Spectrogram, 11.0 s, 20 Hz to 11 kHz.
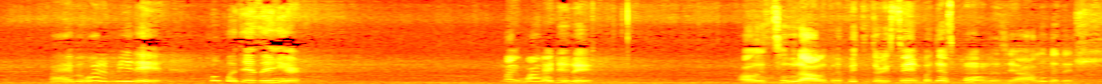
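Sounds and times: supermarket background hum and hiss: 0.0 - 11.0.

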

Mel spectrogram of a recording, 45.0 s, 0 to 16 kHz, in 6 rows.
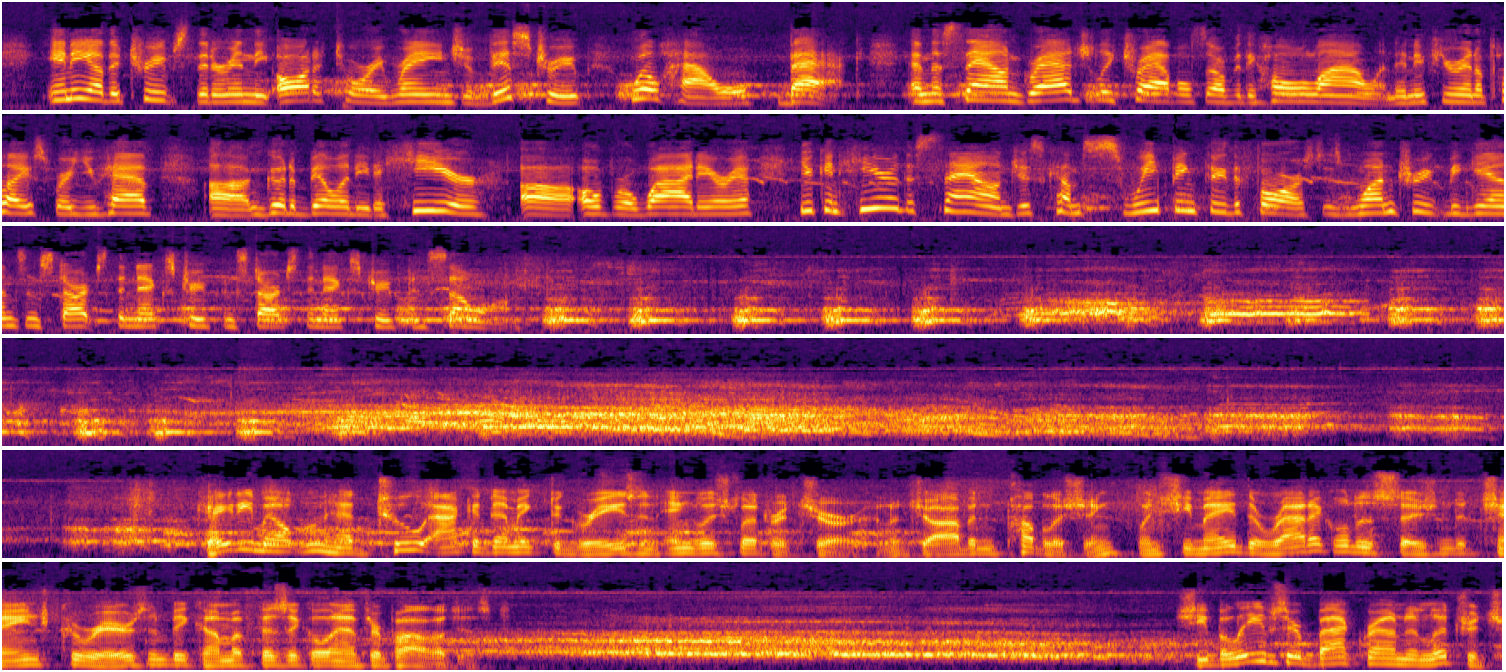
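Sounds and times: howler monkeys howling: 1.0 - 6.7, 10.8 - 34.9, 37.6 - 45.0.

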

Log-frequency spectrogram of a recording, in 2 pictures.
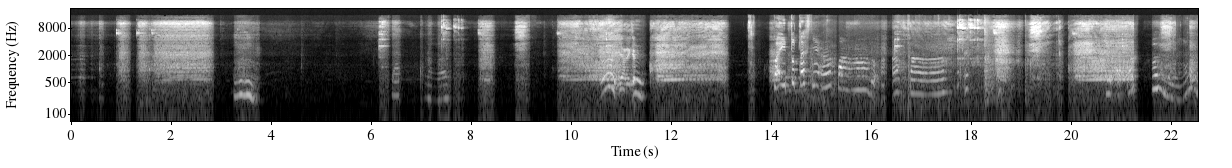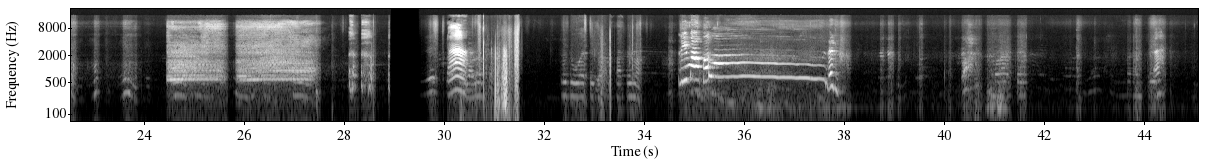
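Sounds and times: child making vocal sounds: 3.3 - 3.8, 16.8 - 17.6, 21.6 - 24.0, 34.7 - 38.0.

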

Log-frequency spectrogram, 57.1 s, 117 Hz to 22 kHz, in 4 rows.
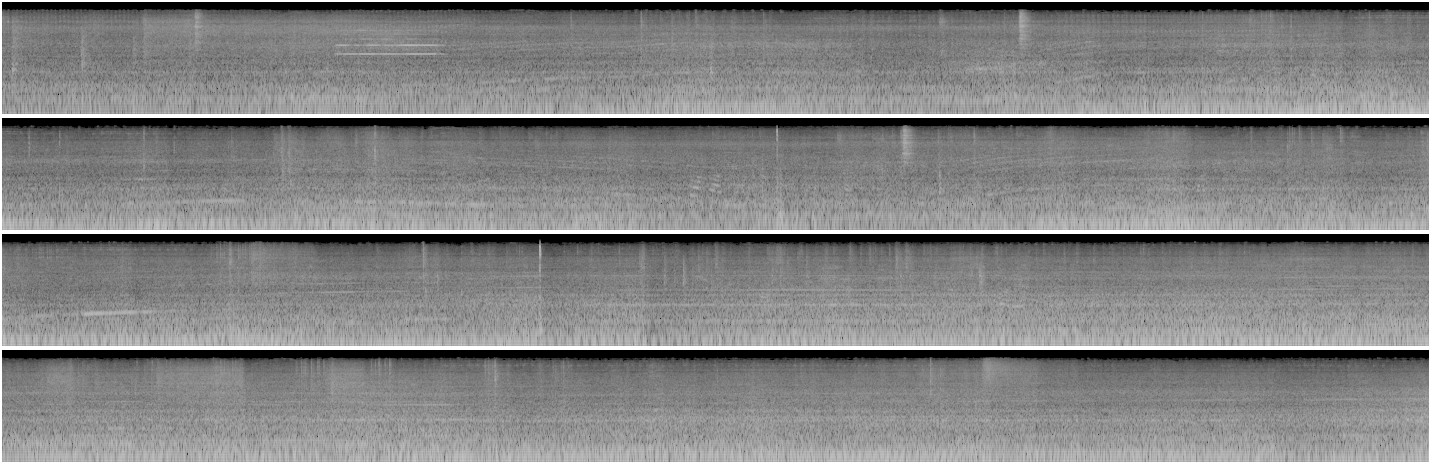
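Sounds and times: bus diesel engine revving: 4.4 - 57.0.

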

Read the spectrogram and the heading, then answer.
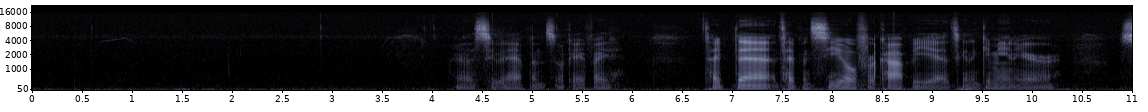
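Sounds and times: computer mouse clicks: 3.8 - 4.1.

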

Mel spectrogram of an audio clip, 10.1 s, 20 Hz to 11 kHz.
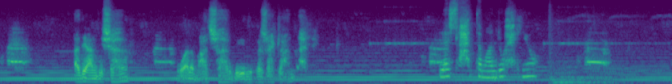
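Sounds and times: birds calling: 0.0 - 10.0
low music drone: 0.0 - 10.0.

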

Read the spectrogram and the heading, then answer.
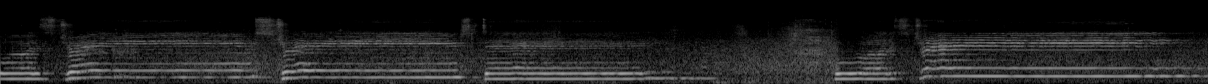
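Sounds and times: woman singing unaccompanied: 0.0 - 7.2, 8.3 - 12.0.

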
